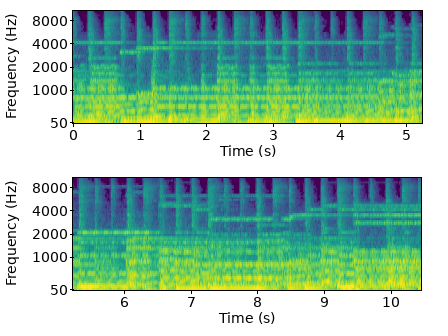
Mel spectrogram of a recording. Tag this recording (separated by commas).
playing hammond organ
